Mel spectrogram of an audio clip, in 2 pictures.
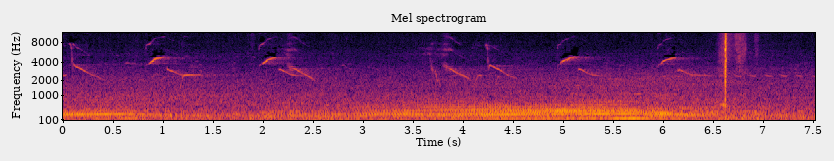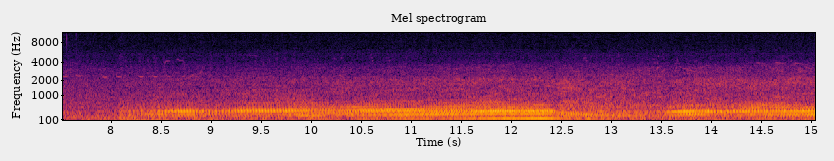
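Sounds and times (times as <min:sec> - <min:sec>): birds chirping: 0:06.0 - 0:09.0
golf club striking ball: 0:06.6 - 0:07.3.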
